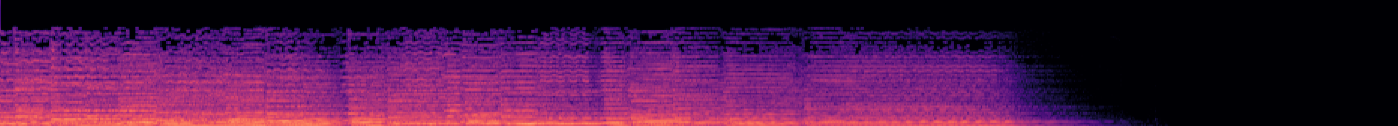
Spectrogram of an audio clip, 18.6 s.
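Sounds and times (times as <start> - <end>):
instrumental hymn: 0.0 - 14.2.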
